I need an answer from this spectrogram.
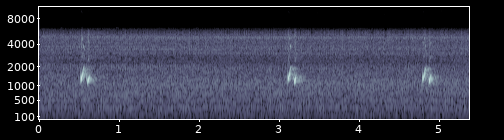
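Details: Chipmunk calling before bad weather: three short double-noted chirps, each a quick pair of mid-pitched notes, spaced about two to three seconds apart over a steady low background hiss.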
